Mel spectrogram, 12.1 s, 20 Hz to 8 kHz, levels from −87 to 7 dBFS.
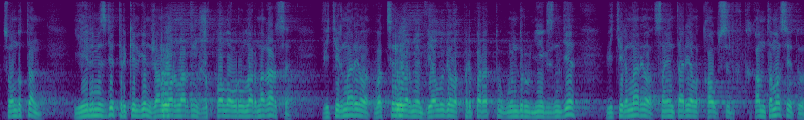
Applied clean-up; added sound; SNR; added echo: neural mask model Resemble Enhance denoiser.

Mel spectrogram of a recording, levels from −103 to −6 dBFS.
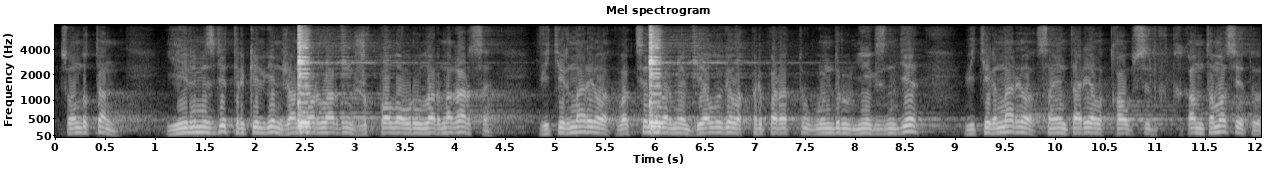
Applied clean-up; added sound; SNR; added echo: none; Guitar; -1 dB; none.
